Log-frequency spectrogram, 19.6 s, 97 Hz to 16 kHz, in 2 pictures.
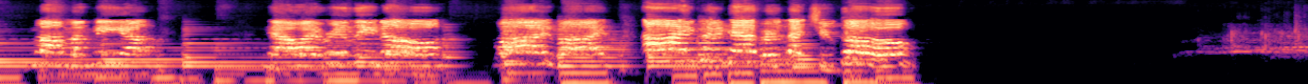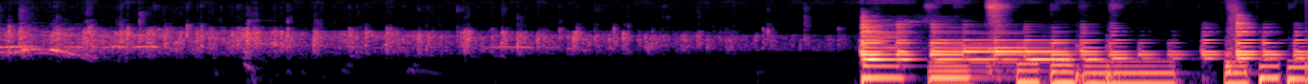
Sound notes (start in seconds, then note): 8.9 attendees applauding; 16.3 mellow piano music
